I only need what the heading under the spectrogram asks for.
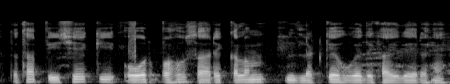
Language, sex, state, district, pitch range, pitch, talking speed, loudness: Hindi, male, Uttar Pradesh, Lalitpur, 95-110 Hz, 105 Hz, 175 wpm, -18 LUFS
